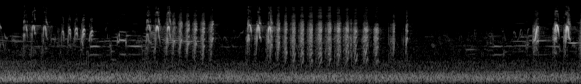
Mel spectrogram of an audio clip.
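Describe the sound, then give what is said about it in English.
Barn swallow calls: quick bursts of high, chattering twitters in repeated runs, fairly clear over a steady low background hum, with brief pauses between the bursts. “It's very similar to other swallows, this call.”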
